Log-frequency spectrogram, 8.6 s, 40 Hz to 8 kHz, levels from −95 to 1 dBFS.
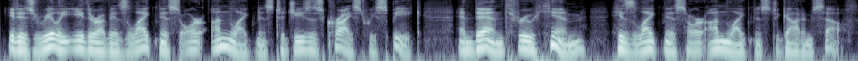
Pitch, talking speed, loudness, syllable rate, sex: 100 Hz, 175 wpm, -19 LUFS, 5.1 syllables/s, male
